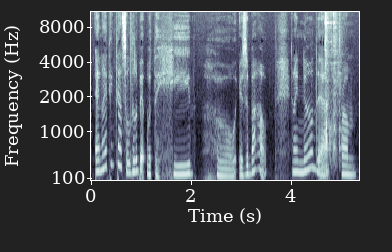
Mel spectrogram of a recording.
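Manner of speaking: ordinary delivery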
